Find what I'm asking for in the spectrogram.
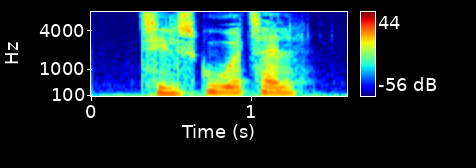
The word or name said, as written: tilskuertal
